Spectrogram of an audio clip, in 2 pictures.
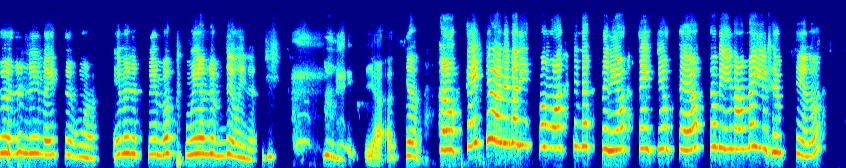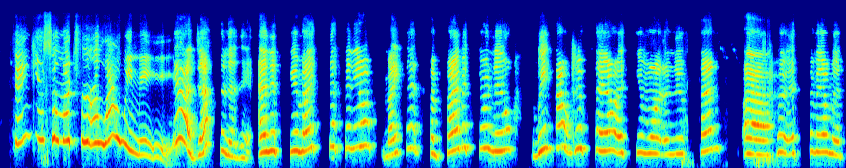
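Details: Female speaker with cerebral palsy since birth that has become tighter with age; she says listeners may need her to repeat or type; dysarthria (cerebral palsy).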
